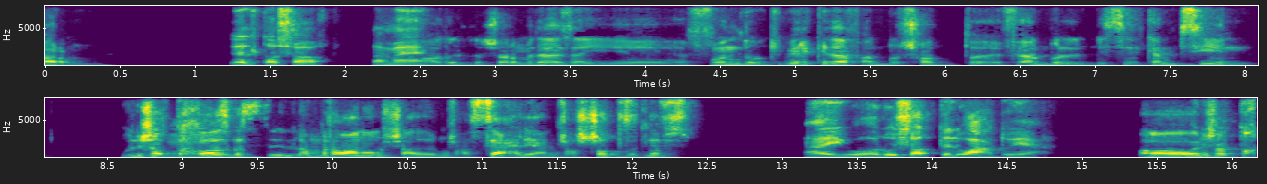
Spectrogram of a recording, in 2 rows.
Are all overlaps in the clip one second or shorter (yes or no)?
yes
